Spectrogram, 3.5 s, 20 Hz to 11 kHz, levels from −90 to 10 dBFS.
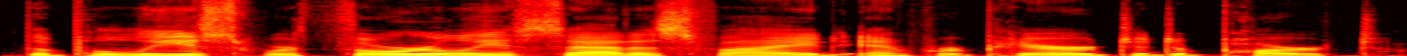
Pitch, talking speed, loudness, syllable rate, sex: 230 Hz, 155 wpm, -18 LUFS, 5.7 syllables/s, female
